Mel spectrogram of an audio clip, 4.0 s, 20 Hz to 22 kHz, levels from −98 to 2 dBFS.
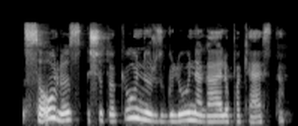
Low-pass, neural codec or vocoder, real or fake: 9.9 kHz; none; real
